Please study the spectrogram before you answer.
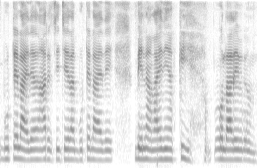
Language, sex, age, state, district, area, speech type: Dogri, female, 45-60, Jammu and Kashmir, Samba, rural, spontaneous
